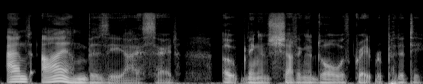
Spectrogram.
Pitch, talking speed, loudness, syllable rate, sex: 85 Hz, 185 wpm, -22 LUFS, 5.8 syllables/s, male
